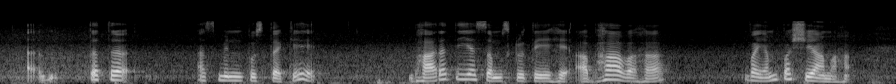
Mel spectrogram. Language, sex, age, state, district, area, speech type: Sanskrit, female, 45-60, Karnataka, Chikkaballapur, urban, spontaneous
